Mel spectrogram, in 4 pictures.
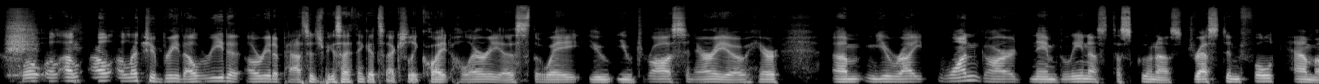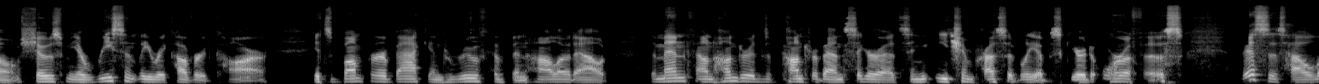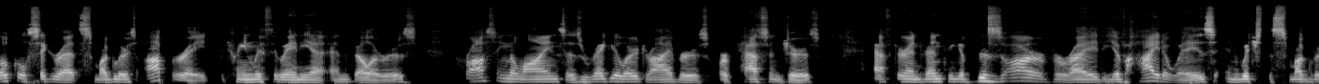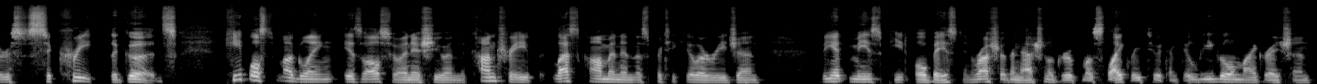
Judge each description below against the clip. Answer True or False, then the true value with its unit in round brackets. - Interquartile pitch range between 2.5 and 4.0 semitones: True (2.9 semitones)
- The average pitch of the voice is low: True (120 Hz)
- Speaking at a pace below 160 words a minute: True (150 wpm)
